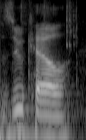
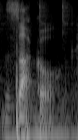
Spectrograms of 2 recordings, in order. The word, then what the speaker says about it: Zuckell: And yes, it's pronounced Zuckell and not Zuckell.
